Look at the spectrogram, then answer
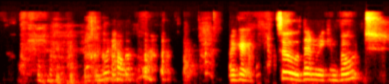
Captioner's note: laughing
